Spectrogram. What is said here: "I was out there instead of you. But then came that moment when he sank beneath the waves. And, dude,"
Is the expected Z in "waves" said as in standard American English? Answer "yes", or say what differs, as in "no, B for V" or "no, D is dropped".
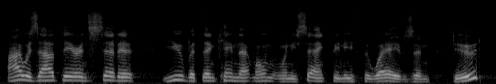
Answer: yes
